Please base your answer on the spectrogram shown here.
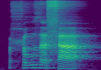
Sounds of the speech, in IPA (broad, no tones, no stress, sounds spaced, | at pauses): ħ u ð ɐ s a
